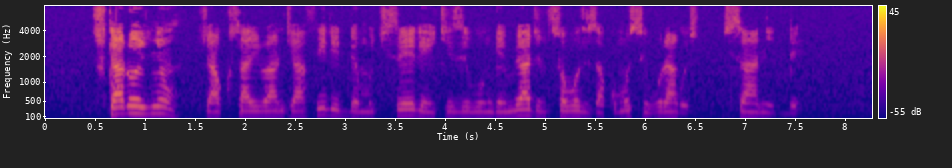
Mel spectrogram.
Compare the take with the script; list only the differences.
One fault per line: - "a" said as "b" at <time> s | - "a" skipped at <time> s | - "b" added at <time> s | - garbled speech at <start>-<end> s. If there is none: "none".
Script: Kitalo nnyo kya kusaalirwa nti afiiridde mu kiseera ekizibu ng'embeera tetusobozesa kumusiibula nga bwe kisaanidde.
- "nga" skipped at 6.2 s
